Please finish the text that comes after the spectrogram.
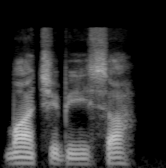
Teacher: If we're just going to say something is starting, we would say mach se, but we already have bisa in there. So we just cut out the se sound in machi, and we just go machi bisa.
